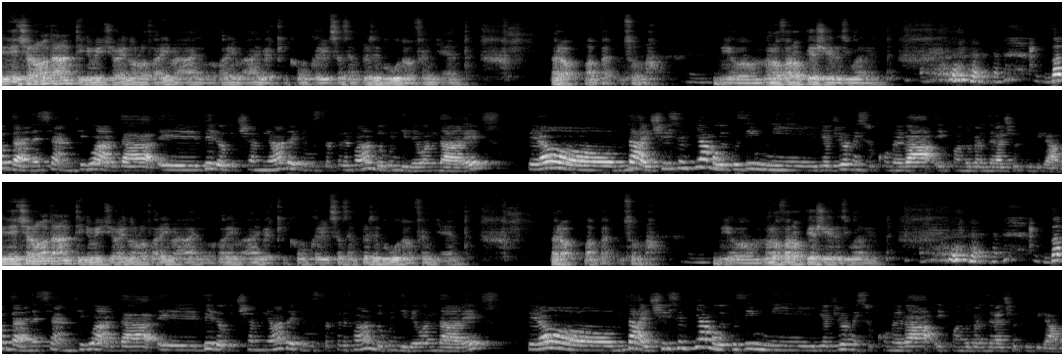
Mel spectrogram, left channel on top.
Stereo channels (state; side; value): quieter; right; 3.2 dB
